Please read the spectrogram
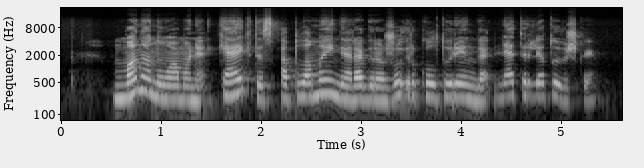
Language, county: Lithuanian, Klaipėda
